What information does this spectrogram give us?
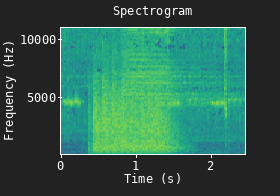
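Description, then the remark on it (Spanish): A loud burst of gunfire, several shots fired in quick succession that blur into one sustained blast lasting about a second before fading, with no voices. “Pero un balazo era suficiente, jefe. Yo no soy de un solo balazo”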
